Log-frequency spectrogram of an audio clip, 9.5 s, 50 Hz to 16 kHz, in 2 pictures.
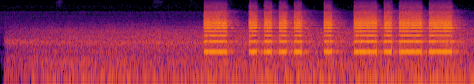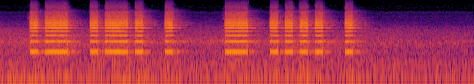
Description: Morse code, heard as a buzzer, machine-sent, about 16 wpm, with room echo and street noise. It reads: THEY ARE THE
